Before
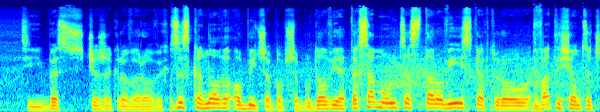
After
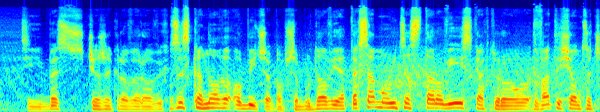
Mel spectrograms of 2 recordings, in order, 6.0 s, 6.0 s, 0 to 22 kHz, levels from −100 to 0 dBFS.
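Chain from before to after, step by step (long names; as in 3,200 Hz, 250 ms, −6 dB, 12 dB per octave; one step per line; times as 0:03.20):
phase shifter 1 Hz, delay 3.8 ms, feedback 35%
level +3.5 dB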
